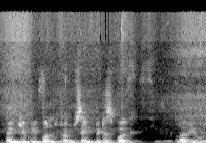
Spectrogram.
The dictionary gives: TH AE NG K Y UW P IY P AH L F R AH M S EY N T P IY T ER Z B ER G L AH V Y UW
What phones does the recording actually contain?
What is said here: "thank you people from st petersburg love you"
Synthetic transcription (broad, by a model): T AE NG K Y UW P IY P AH L F R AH M S EY N T P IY T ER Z B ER G L AH V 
